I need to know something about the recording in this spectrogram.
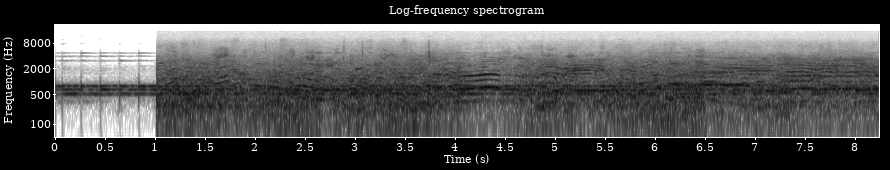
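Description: A crowd of men and women chatters and calls out nearby outdoors.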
